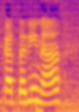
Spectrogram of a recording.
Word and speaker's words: Catarina: Astăzi sunt alături de Catarina, sper că am pronunțat bine numele, să mă corectez dacă greșesc. Neața! – L-ai pronunțat perfect, bună dimineața, ce faci?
